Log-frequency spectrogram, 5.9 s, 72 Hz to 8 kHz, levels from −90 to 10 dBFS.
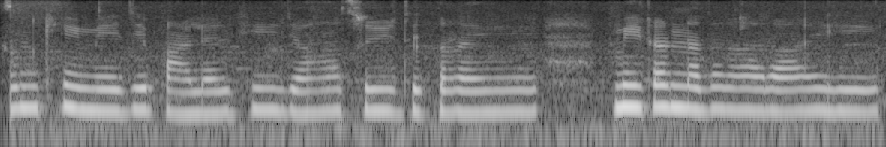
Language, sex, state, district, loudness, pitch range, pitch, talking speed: Hindi, female, Bihar, Sitamarhi, -16 LUFS, 225-240 Hz, 230 Hz, 150 wpm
